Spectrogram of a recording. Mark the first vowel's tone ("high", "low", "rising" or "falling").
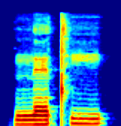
rising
